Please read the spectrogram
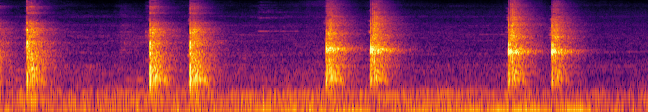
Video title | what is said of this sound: Why Floor Tiles Sound Hollow? - Expert Tips to Fix Tile & Avoid tiling Mistakes | अगर हॉलोनेस है और इस तरह की आवाजें आती हैं टैप करने में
